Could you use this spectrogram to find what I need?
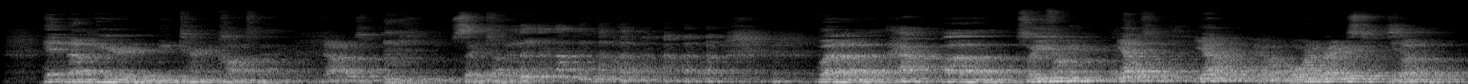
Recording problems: room echo; strong; dies away in 2.1 s
off-mic speech; far

